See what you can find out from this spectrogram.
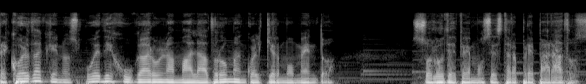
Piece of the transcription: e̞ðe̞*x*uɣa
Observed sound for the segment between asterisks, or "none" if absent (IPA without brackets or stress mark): x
